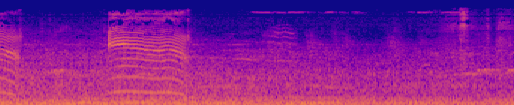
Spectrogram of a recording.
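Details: Hungry rescued kitten meowing loudly while waiting to be fed: one clear drawn-out harmonic meow, bending up then down, followed by quieter faint mews, with a constant low hum underneath.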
